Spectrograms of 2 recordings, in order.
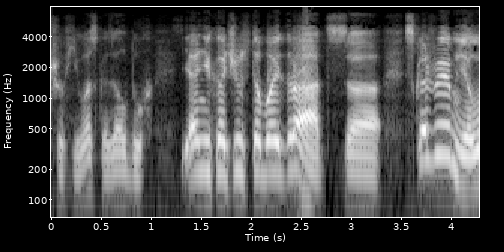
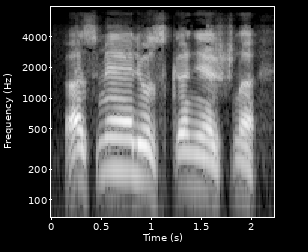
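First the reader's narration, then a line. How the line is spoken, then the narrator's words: Laughing reply. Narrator (Russian): смеясь отвечал Сунь-Кун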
